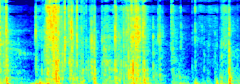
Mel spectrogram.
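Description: Pokémon Shining Fates booster pack's foil wrapper crinkling as it is torn open, in two short bursts, about half a second and a second and a half in.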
